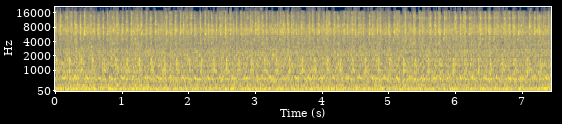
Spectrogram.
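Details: Freshly built SBC 350 (aluminum 64cc heads, 10:1 flat-top pistons, Edelbrock intake, 600cfm carb, likely out of tune), idling in gear: sharp knock ticking in time with the engine; persists with each plug wire pulled, owner suspects piston slap or flexplate.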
